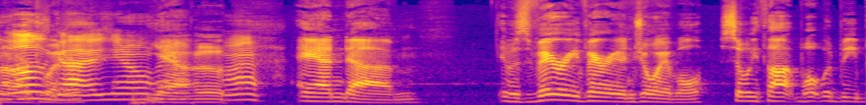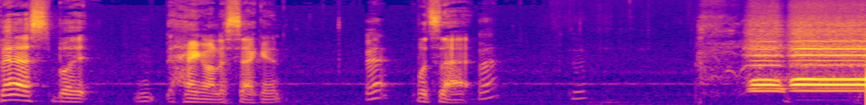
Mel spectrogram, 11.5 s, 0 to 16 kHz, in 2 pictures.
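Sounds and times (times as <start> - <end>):
speech: 0.0 - 9.8, 10.4 - 11.5
loud train whistle blasts: 10.8 - 11.5.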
